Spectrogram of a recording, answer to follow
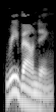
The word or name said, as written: rebounding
